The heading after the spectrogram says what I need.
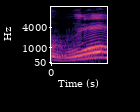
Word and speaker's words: rule: at rule notice here there are two sounds we have R so that dark L rule rule so if I pronounce this fully you hear those two sounds rule in a more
